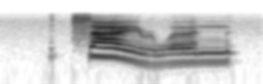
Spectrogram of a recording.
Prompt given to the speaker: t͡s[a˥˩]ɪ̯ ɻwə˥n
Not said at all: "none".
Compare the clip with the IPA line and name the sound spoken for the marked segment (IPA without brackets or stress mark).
a˥˩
